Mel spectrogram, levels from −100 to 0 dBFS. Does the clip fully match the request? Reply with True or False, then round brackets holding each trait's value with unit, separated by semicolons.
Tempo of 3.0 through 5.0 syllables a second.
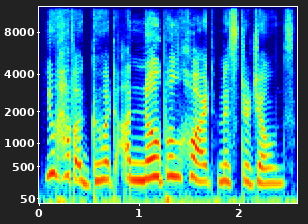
True (4.9 syllables/s)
